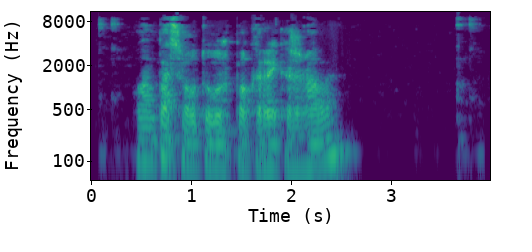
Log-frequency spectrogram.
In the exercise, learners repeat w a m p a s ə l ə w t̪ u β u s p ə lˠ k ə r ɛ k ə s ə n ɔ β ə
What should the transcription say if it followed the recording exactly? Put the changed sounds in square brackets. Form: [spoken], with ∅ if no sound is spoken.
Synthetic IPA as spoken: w a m p a s ə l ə w t̪ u β u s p ə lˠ k ə r [e] k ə [z] ə n ɔ β ə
